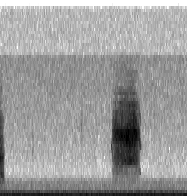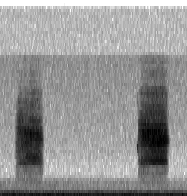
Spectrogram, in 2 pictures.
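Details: Female barn owl feeding fledglings in a wild, monitored nest box: three separated hoarse hissing screeches, each around half a second long, with gaps of one to two seconds, over a persistent low hum.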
